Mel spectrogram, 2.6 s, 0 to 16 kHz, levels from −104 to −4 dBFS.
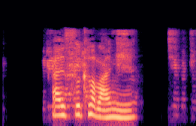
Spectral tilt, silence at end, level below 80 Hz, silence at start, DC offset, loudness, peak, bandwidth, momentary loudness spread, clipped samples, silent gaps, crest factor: -5.5 dB/octave; 0.05 s; -60 dBFS; 0.6 s; under 0.1%; -17 LUFS; -2 dBFS; 7.8 kHz; 23 LU; under 0.1%; 1.92-2.22 s; 18 dB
